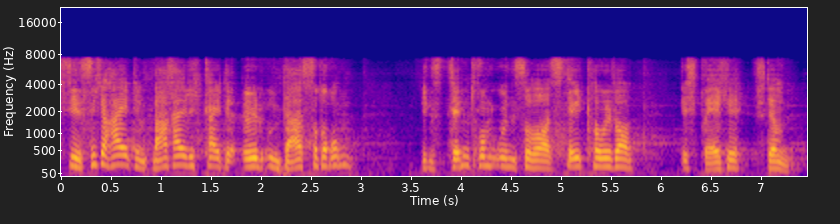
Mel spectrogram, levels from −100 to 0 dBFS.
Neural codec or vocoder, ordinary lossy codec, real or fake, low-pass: codec, 24 kHz, 1 kbps, SNAC; none; fake; 7.2 kHz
